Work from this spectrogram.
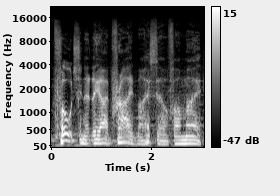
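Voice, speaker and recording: A man's voice: on the low side, a little slow, gravelly. A man playing a smug, menacing criminal boss in a video game, drawling mockingly in ornate sentences. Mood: mocking menace. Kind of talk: scripted video game villain acting. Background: background music.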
